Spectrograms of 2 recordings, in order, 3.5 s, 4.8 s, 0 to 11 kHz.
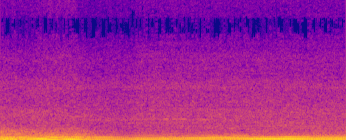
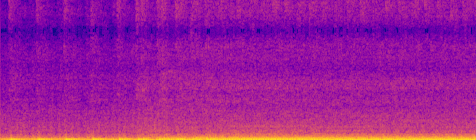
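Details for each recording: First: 9th-gen Honda Civic Si engine that previously had a rumble, now revved; clean even note rising and falling freely, no rumble or misfire, sounds like a normal Honda: smooth running, coil swap later discussed. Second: 9th-gen Honda Civic Si after injectors and connectors found good, spark suspected; loud steady low rumble with faintly lumpy uneven beat: running rough.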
